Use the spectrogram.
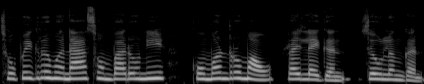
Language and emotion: Bodo, neutral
